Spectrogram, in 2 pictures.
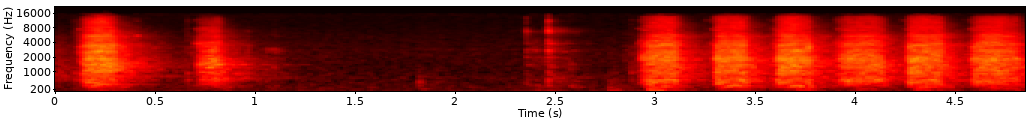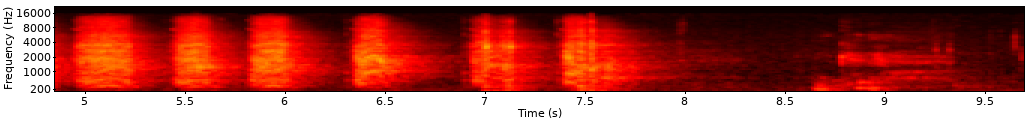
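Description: Two short rasps, then a quick run of about a dozen rhythmic grinding, creaking strokes as a screwdriver drives a screw tight into wood while installing a ceiling fan.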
